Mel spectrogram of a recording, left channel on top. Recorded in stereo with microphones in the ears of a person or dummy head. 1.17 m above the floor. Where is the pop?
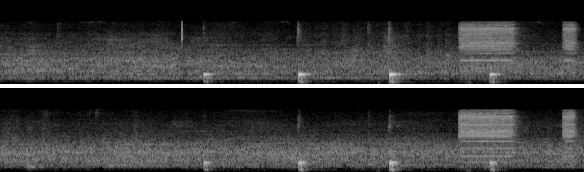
65° left (ahead or behind), 1.1 m.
